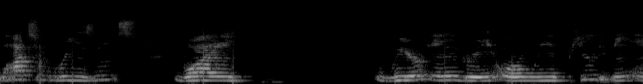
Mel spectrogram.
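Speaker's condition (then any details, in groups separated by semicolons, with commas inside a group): Cerebral palsy; from birth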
